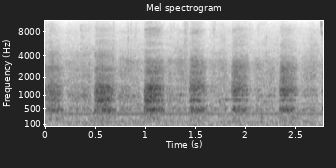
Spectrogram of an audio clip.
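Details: Siberian Husky panting hard during a game of fetch that turned into zoomies, rough breathy huffs repeating steadily about twice per second, with a faint steady hum underneath.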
